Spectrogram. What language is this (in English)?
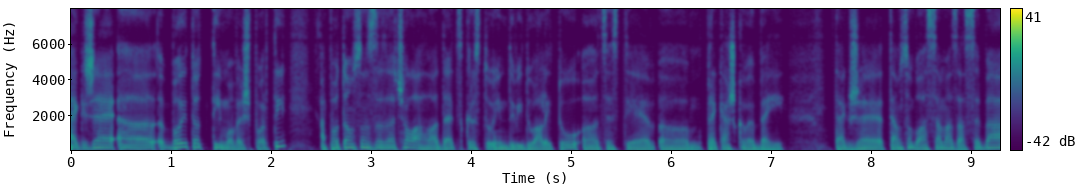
Slovak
